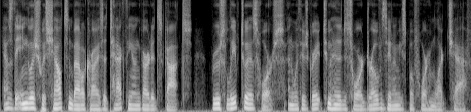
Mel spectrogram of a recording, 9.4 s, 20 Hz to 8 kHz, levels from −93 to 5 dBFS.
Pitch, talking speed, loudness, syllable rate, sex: 110 Hz, 195 wpm, -17 LUFS, 5.2 syllables/s, male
